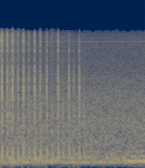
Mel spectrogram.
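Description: A fast, even run of light clicks, about a dozen a second, that fades and stops a little past halfway, over a faint steady hum.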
